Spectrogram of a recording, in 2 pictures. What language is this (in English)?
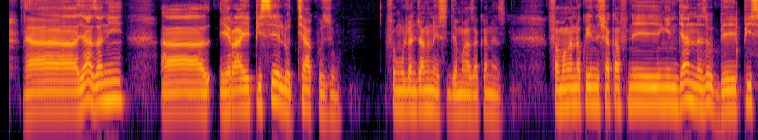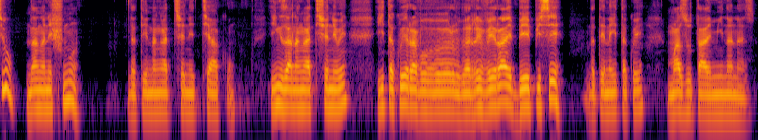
Tesaka Malagasy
